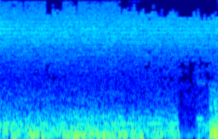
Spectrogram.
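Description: Outdoor wind noise on the microphone: a low rumble with faint hiss that drops out briefly just before the end.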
